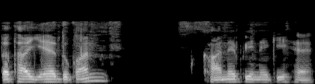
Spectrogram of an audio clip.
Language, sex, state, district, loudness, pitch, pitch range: Hindi, male, Uttarakhand, Uttarkashi, -18 LUFS, 115 Hz, 110-125 Hz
